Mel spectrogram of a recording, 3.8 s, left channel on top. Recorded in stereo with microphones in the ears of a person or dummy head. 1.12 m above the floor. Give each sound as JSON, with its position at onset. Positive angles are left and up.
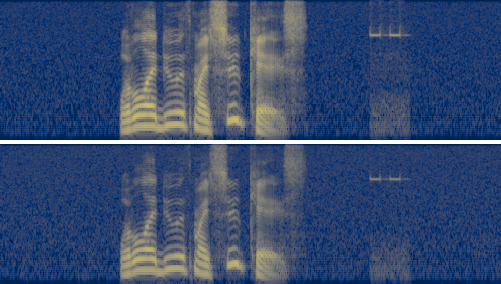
{"t": 0.9, "sound": "a man speaking", "side_deg": 40}
{"t": 2.8, "sound": "an alarm", "side_deg": 75}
